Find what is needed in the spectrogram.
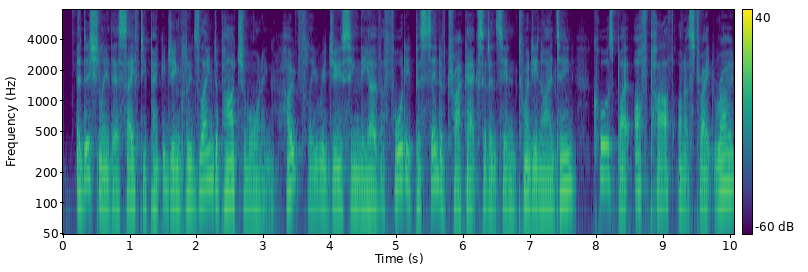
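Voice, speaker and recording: This man's medium-pitched, somewhat breathy voice moves at a moderate pace with lively intonation and hardly any pauses. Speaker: car reviewer. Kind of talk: news reading and chat about cars.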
